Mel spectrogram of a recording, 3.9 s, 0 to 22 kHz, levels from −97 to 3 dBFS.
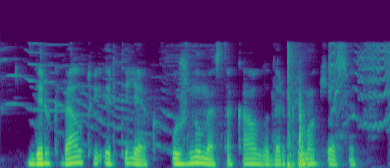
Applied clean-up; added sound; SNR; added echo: classical method log-MMSE.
